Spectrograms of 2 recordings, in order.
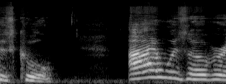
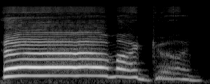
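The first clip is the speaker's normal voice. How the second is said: drawn-out oh my God; 10 semitones higher, 7 dB louder, much slower than usual. Real, not acted. Overwhelmed exclamation, laughing.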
